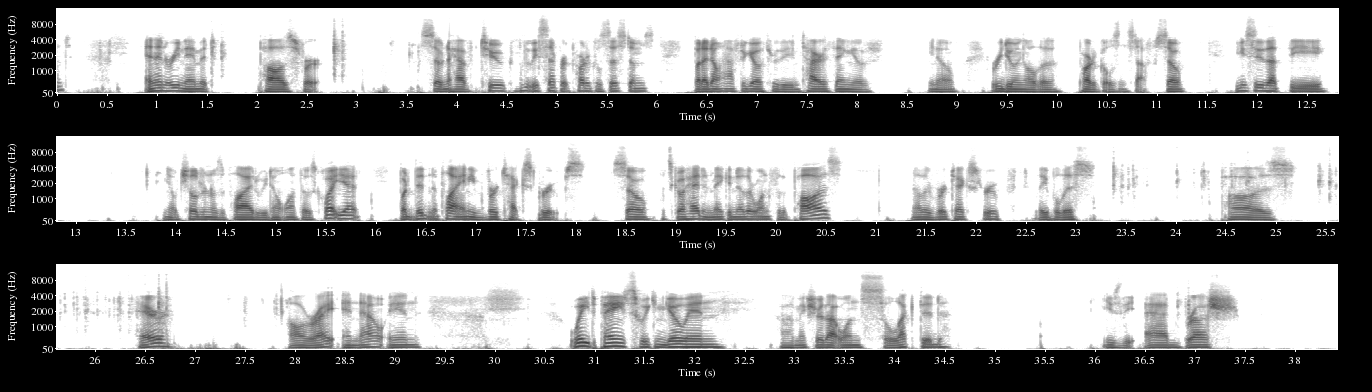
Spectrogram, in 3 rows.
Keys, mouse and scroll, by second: 4.5-8.9 drag, 9.4-9.7 middle drag, 13.6-15.7 drag, 17.1-18.8 middle drag, 27.4 middle click, 31.1-32.8 middle drag, 36.8 KP_3, 37.2 KP_5.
